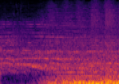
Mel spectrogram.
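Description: Crowd applause and cheering swelling up at an open debate between regent and vice-regent candidate pairs in Takalar Regency, loud and building toward the end.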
